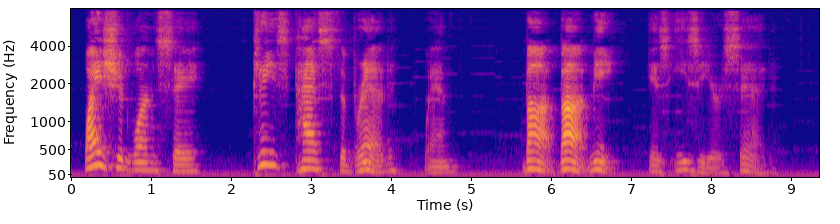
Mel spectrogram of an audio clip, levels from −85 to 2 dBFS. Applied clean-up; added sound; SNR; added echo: neural separator model SepFormer DNS4.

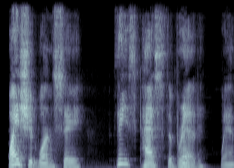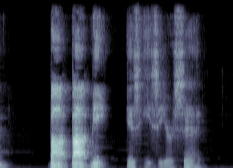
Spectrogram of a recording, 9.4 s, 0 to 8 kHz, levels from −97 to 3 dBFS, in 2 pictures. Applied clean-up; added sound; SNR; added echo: neural mask model DeepFilterNet 3.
